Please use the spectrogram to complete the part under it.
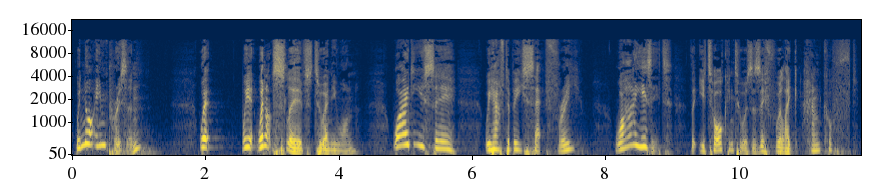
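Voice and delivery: high, protesting voice of the crowd; the crowd objecting to Jesus in a high indignant voice. Retold or imitated.

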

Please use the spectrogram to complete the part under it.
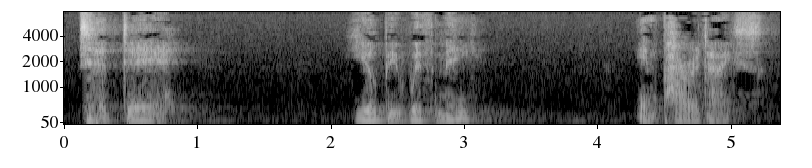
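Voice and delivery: low, soft and slow; Jesus promising the thief paradise, tenderly; tender promise. Acted. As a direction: promise it gently, with pauses.

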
